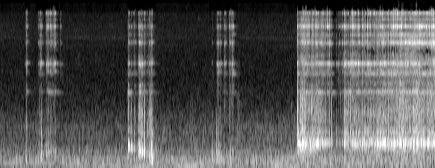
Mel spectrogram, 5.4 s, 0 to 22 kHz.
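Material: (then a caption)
Ceramic. The lid of a ceramic side-handle kettle made by a Yokohama potter is tapped, giving short clusters of bright, high clinking rings. This is followed by a louder, continuous stretch of dense clinking that lasts to the end. The lid is rated a 12.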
